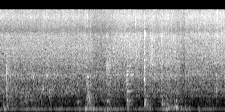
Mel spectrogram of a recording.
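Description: Chicken, mushrooms, onion, garlic and ginger sizzling steadily in hot oil in a frying pan, with scattered clicks and scrapes from a spatula stirring them.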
